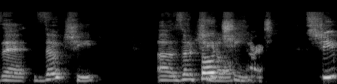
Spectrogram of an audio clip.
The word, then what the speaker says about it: Xochitl: Xochitl.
